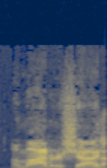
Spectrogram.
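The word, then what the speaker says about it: Ahmad Rashad: But did they really have a better '90s than Amara Rashad? – Ahmad Rashad no, couldn't pronounce Ahmad Dwayne was...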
